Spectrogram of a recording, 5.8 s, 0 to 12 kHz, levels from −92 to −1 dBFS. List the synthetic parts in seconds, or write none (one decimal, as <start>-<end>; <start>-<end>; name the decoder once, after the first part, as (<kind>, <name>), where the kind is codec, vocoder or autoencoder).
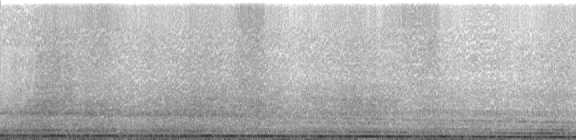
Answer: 0.0-2.1 (vocoder, Vocos)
